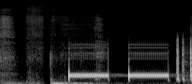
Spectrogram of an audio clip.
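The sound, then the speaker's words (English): An incoming phone call rings as two loud, sustained electronic tone bursts of the same steady pitch, each just under half a second with a short gap between, followed by a few quick clicks. “Oh, we got another phone call.”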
